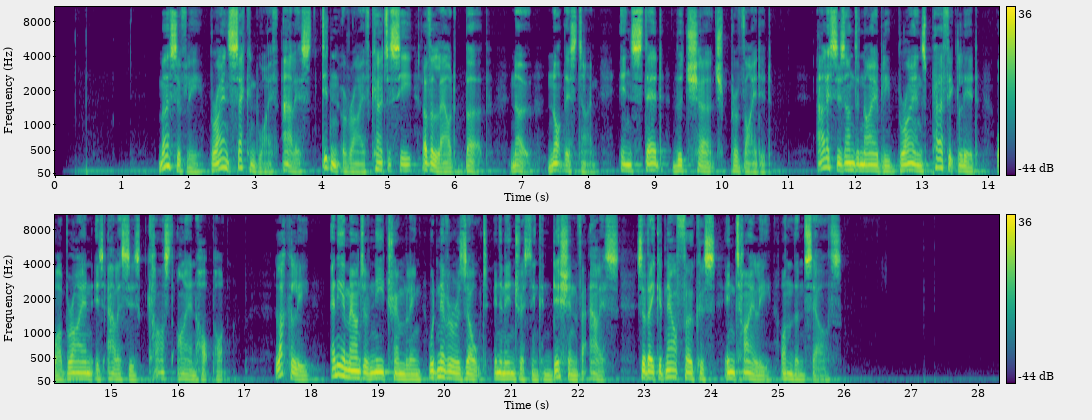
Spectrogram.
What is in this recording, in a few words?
voiceover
